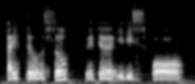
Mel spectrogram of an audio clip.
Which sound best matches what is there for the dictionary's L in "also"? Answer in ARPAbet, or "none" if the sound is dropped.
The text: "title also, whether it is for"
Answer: none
